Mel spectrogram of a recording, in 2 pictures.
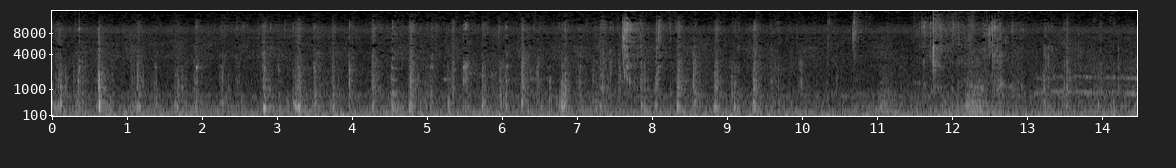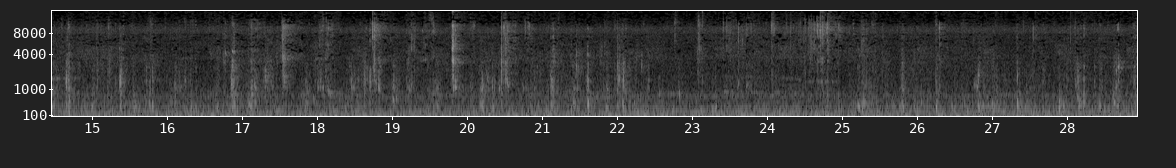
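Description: Close-up chewing and crunching as someone eats crispy fried chicken by hand, with many short, irregular crunches.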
